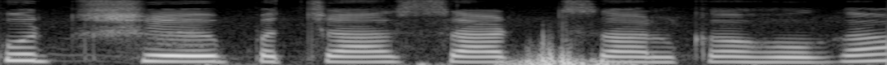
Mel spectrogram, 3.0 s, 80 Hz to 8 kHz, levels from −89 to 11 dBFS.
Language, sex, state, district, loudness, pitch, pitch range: Hindi, female, Jharkhand, Deoghar, -15 LUFS, 240 Hz, 230-255 Hz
